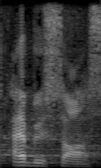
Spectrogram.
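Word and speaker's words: abyssos (ἄβυσσος): It would just be pronounced abyssos, spelled a little different in the original.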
